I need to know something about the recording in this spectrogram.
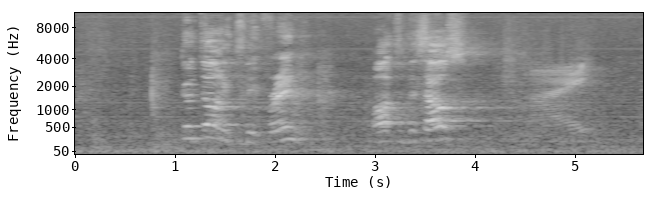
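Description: A man speaks loudly and dramatically in a large echoing hall.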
